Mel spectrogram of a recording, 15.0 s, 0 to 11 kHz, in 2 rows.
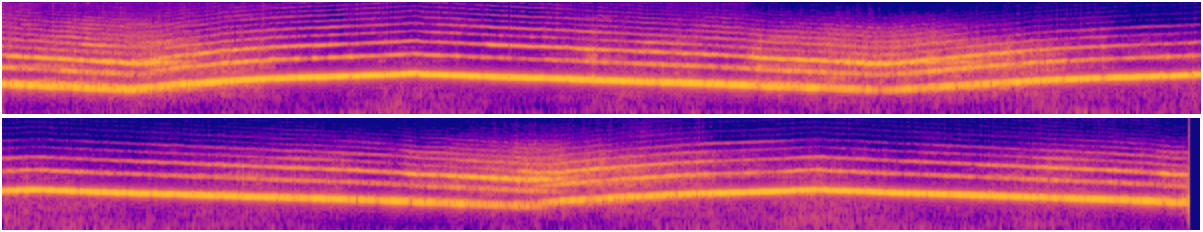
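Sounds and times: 
police car alarm: 0.0 - 14.9.

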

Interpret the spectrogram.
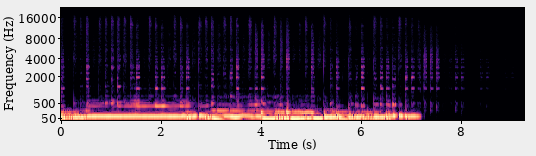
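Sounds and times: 
electro pop bass drop: 0.0 - 7.2.

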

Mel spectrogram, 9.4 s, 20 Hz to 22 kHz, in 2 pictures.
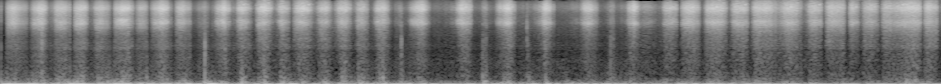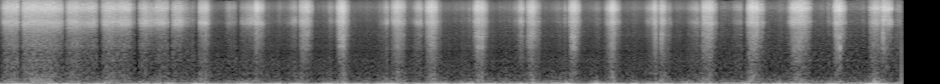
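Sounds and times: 
scratching noise: 0.0 - 9.2.

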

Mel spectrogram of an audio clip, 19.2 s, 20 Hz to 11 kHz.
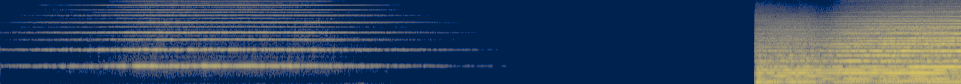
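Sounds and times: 
powerful cinematic trumpet: 15.1 - 19.2.

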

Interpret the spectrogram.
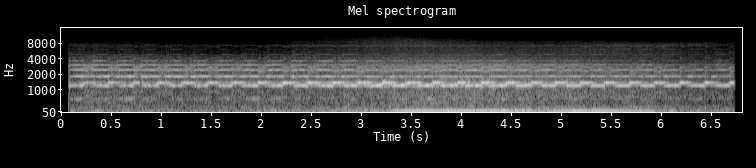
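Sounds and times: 
soft ambulance siren: 0.1 - 6.7.

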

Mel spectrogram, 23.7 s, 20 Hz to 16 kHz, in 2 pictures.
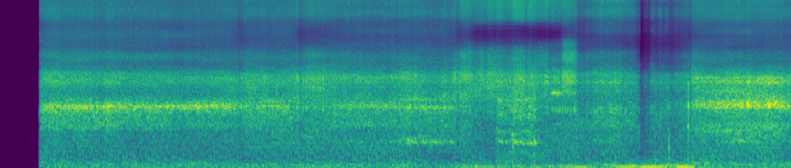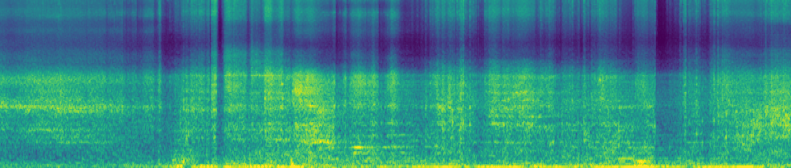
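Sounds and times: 
ambient noise: 0.7 - 23.7
distorted voices: 3.3 - 23.7.

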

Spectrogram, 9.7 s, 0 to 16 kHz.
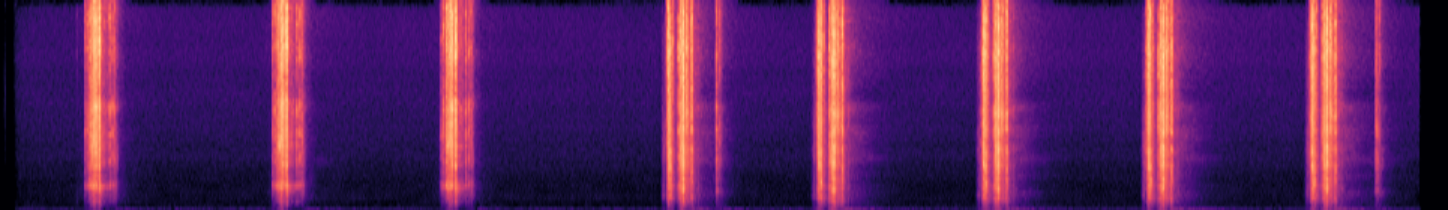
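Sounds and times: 
cinematic camera sounds: 0.6 - 0.8, 3.0 - 3.2, 4.4 - 5.8, 6.5 - 6.8, 7.6 - 8.0, 8.7 - 9.2.

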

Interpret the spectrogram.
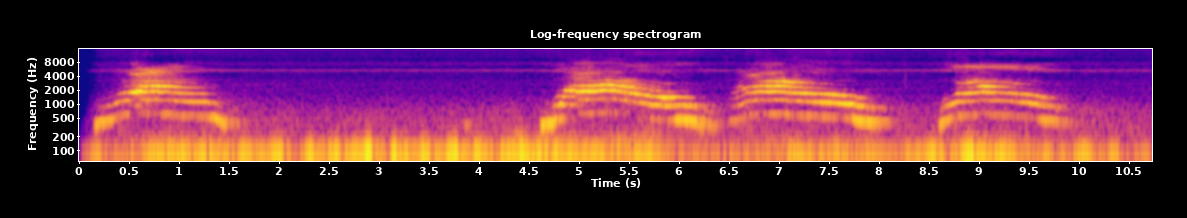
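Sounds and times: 
cat meowing: 0.2 - 1.6, 4.7 - 10.0.

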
